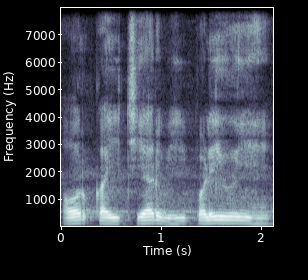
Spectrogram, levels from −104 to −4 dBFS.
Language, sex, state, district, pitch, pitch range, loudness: Hindi, male, Uttar Pradesh, Lucknow, 110 Hz, 105-115 Hz, -15 LUFS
